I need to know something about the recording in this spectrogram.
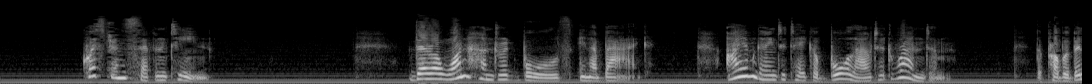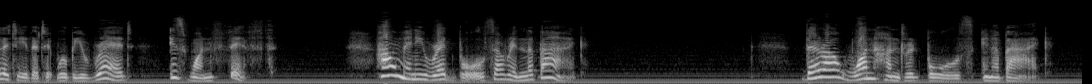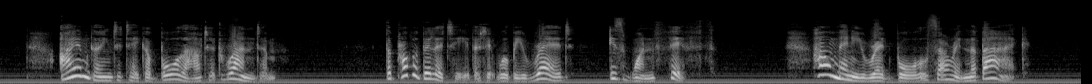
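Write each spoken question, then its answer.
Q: How many red balls are in the bag?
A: 20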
